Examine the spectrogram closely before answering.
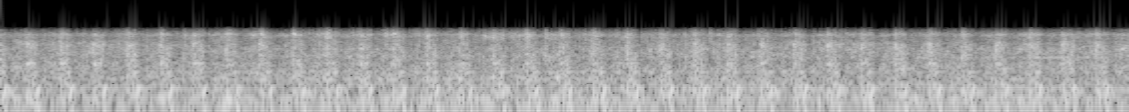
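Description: Field Marshall tractor's single-cylinder two-stroke diesel engine running steadily under belt load, driving a threshing machine: a fast, even beat of heavy exhaust thumps.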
